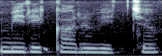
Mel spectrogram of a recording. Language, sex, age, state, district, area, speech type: Punjabi, female, 18-30, Punjab, Muktsar, rural, spontaneous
